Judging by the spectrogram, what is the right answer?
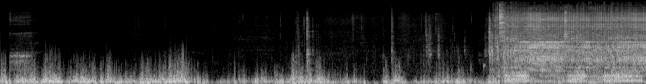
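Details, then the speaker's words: Yamaha Blaster two-stroke ATV after a top-end rebuild, cold start on choke with fuel mixed about 32:1: uneven popping bursts, then a steady, even idle with almost no smoke. Sounds good. "so it sounds pretty good I'm un sure if you can hear me but it sounds good she idles uh no smoking"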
